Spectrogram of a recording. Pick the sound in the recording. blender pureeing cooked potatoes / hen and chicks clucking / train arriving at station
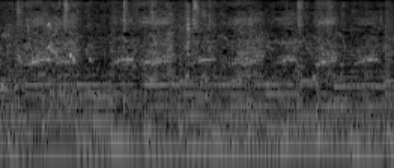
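hen and chicks clucking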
